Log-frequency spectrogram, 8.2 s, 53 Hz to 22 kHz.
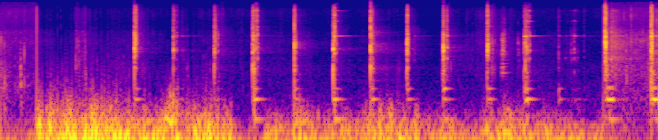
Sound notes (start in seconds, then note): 2.4 axe thudding; 2.4 thuds echoing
